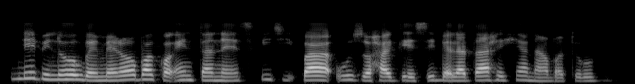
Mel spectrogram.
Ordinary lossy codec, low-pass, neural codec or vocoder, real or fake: none; 7.2 kHz; codec, 16 kHz, about 1 kbps, DyCAST, with the encoder's durations; fake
